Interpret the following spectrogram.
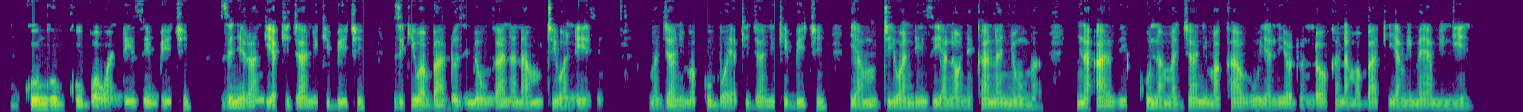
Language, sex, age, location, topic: Swahili, male, 50+, Kisumu, agriculture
